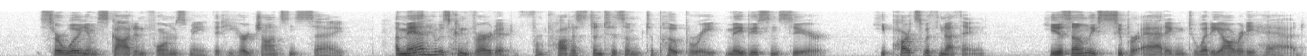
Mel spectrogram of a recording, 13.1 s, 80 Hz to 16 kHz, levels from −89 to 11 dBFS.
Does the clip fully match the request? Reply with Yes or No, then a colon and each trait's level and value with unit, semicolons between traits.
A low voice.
Yes: low, 100 Hz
